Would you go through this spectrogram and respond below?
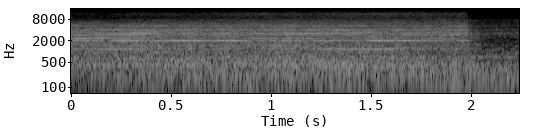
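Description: An Airbus A340 airliner landing at Filton airfield in 1992 gives off a steady, faint jet engine roar with a broad rushing whine that cuts off abruptly near the end.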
